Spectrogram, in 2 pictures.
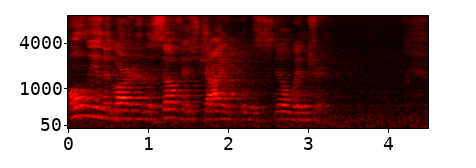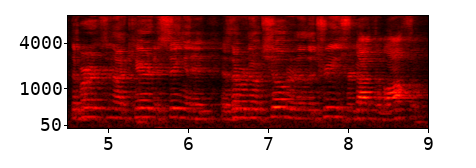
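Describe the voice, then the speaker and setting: A man's voice: high voice, steady tone, normal speed, a little hiss or hum. A man reading a storybook aloud to a church congregation as guest speaker, telling it expressively and without hurry. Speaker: guest speaker at a parish mission. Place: large church. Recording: echoey church heard from far off.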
